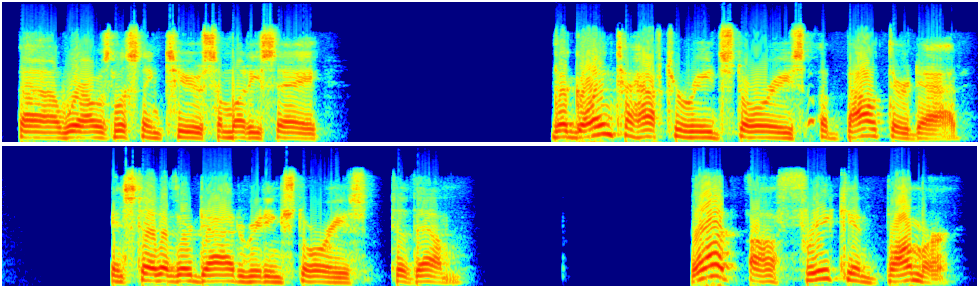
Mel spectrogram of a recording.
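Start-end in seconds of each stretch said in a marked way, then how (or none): none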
